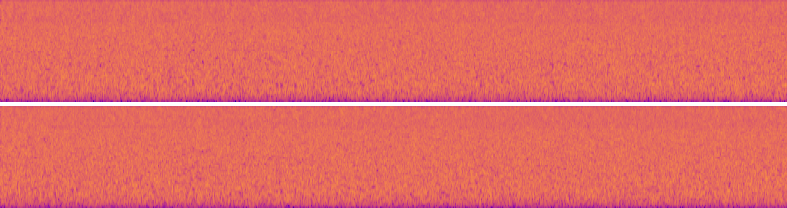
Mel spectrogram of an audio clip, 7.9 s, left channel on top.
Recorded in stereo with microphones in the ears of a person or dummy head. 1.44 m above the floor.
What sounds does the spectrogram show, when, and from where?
Only background noise.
